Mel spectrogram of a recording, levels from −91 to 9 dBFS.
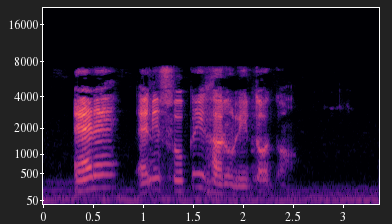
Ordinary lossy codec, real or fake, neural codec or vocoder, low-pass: AAC, 48 kbps; fake; codec, 16 kHz in and 24 kHz out, 2.2 kbps, FireRedTTS-2 codec; 7.2 kHz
